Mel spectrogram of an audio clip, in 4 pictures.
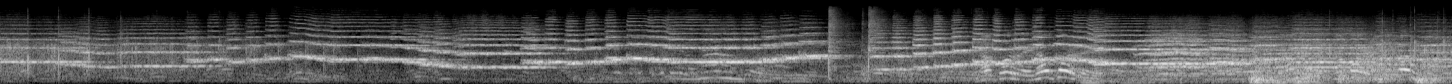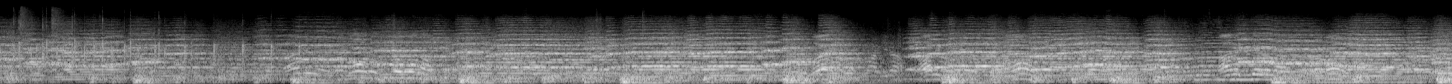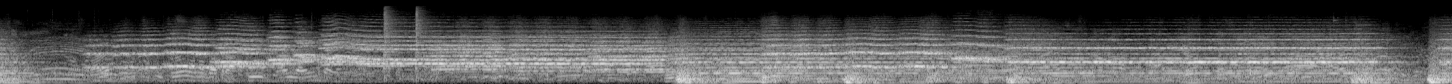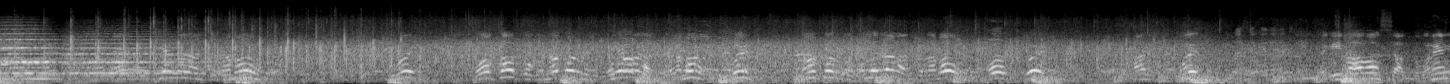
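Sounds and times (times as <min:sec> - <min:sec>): trumpet melody: 0:00.0 - 0:55.7
brass band playing march: 0:00.0 - 0:58.0
drums: 0:27.2 - 0:29.4, 0:35.7 - 0:39.9, 0:42.4 - 0:44.1, 0:45.8 - 0:58.0.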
